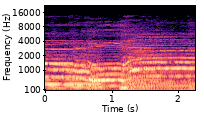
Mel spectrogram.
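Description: Live acoustic duo: two acoustic guitars playing under a male voice that holds a long sung note, dipping in pitch about a second in and rising again.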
